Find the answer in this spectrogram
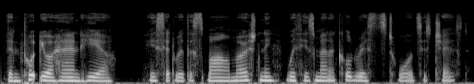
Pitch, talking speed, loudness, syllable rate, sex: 170 Hz, 225 wpm, -20 LUFS, 5.7 syllables/s, female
